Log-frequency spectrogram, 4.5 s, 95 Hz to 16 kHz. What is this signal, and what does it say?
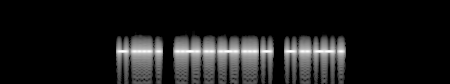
Morse code, heard as a keyed tone, about 50 wpm, 700 Hz. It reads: THE FIRST TIME
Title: Sets of 3 Words 50wpm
